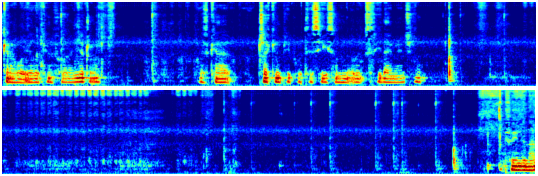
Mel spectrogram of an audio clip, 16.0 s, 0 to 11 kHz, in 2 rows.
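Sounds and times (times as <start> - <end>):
pencil scratching on paper: 7.8 - 11.6.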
